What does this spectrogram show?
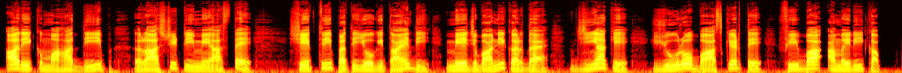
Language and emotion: Dogri, neutral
